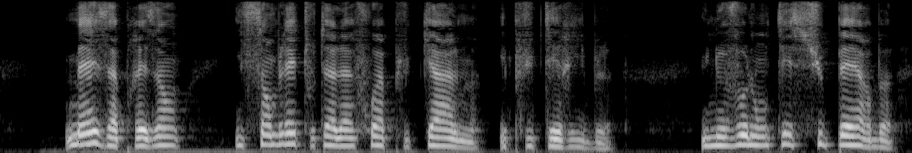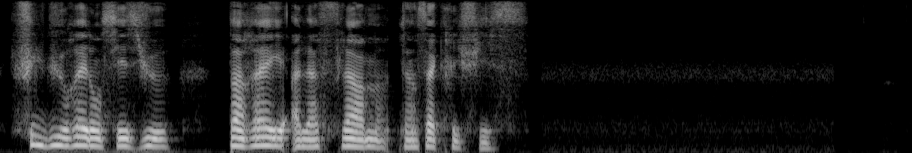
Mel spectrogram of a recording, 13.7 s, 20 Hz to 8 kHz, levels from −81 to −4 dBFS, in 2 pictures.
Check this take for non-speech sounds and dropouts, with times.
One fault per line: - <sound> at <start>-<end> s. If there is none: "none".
none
